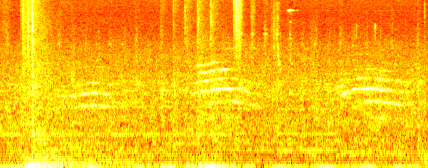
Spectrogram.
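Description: A pet cat meows three times, short rising calls spaced about every second and a half, fairly quiet indoors over a low background hum.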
